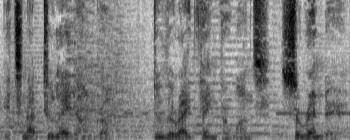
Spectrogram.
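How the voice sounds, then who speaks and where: An actor playing a grave, steadfast older Jedi master in a video game, speaking in a solemn, measured way. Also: male voice, low-pitched, very animated, gravelly, heavily acted. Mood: solemn resolve. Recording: loud music behind the voice.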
